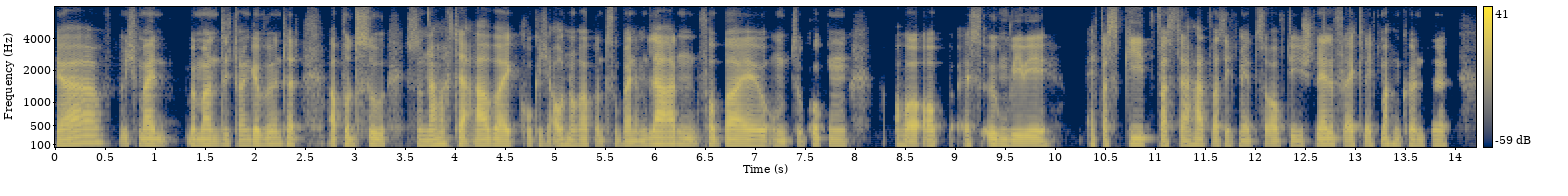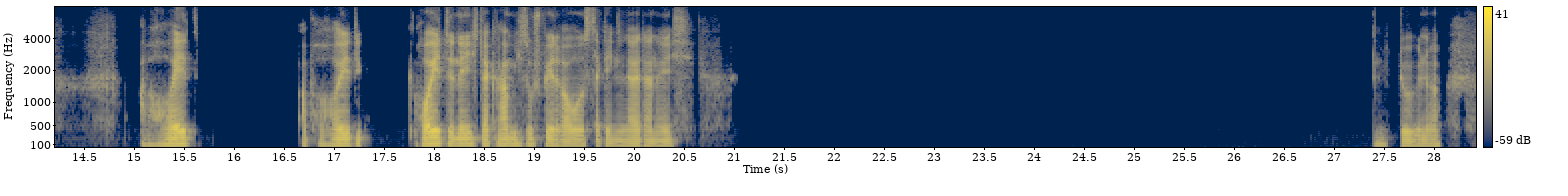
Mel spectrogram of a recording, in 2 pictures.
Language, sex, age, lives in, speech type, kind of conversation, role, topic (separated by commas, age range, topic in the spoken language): German, male, 18-19, Germany, conversation, unstructured, none, Was ist dein bester Tipp, um beim Kochen Zeit zu sparen?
